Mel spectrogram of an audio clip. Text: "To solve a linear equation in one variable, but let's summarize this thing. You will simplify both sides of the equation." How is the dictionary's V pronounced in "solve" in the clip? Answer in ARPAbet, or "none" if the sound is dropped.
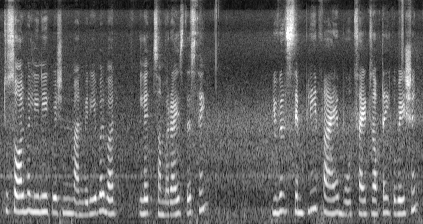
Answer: V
